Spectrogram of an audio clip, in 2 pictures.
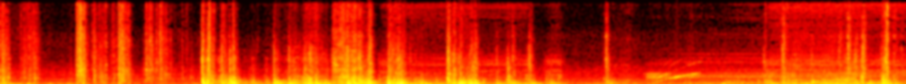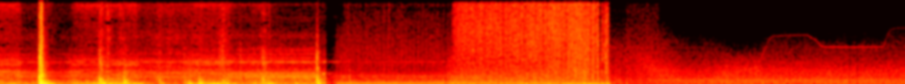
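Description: Video-cassette recorder mechanism handling a tape: a run of plastic and metal clicks and clunks with a short motor whine, then a burst of hiss about two seconds long as the deck goes into play.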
